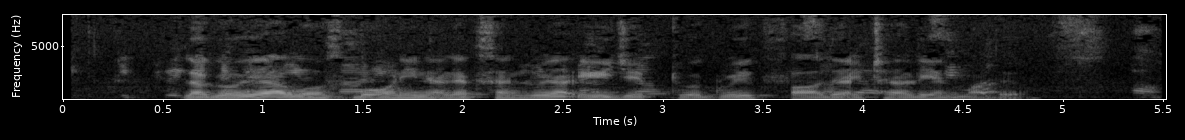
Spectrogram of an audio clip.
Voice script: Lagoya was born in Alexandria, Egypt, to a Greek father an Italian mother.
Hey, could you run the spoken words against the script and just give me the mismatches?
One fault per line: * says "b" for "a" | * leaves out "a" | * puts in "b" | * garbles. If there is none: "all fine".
all fine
